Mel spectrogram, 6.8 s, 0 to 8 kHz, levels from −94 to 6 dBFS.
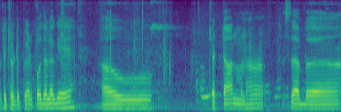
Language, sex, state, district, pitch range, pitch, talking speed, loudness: Chhattisgarhi, male, Chhattisgarh, Rajnandgaon, 115-130 Hz, 115 Hz, 80 wpm, -18 LUFS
